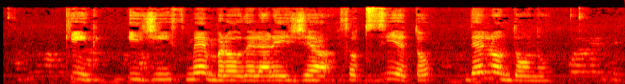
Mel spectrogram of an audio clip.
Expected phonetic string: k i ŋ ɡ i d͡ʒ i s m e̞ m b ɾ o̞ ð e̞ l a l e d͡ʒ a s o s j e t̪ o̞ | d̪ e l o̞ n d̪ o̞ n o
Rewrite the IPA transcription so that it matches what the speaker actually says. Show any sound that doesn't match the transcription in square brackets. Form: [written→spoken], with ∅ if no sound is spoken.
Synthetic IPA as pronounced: k i ŋ ɡ i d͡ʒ i s m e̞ m b ɾ o̞ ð e̞ l a [l→ɾ] e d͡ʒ a s o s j e t̪ o̞ | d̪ e l o̞ n d̪ o̞ n o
